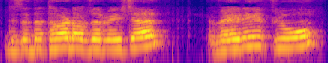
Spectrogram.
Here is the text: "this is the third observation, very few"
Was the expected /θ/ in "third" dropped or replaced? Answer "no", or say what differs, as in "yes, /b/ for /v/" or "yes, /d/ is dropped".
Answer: yes, /t/ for /θ/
